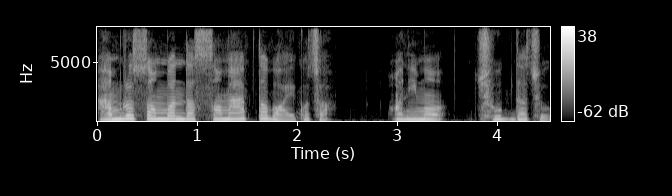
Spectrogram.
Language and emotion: Nepali, sad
